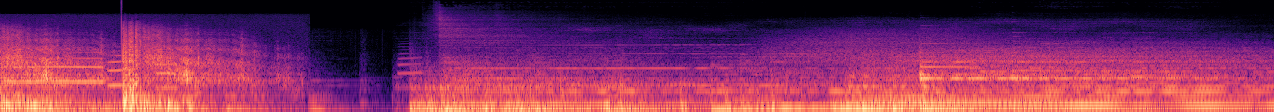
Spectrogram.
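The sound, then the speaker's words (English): Pistol gunfire: a few sharp, loud shots with heavy, rumbling noise between and after them, and no voices. “My guns began firing.”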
